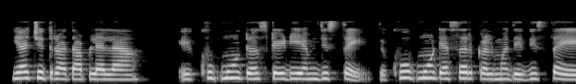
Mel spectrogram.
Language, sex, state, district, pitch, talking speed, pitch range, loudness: Marathi, female, Maharashtra, Dhule, 260 Hz, 145 wpm, 245-285 Hz, -14 LUFS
